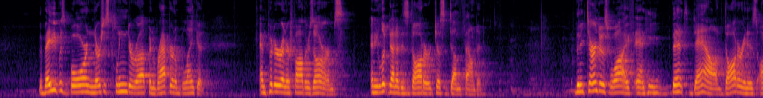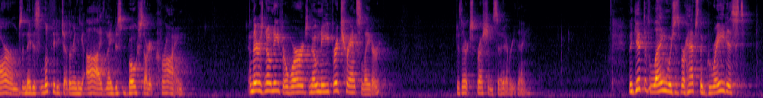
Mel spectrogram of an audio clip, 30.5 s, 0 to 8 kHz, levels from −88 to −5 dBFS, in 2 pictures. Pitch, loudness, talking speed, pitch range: 170 Hz, -30 LUFS, 165 wpm, 145-200 Hz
